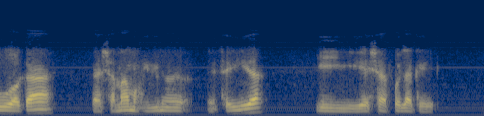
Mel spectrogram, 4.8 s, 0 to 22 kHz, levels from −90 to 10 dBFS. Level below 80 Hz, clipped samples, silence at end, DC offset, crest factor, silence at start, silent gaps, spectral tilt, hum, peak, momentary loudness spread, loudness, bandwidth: -70 dBFS; under 0.1%; 0.5 s; under 0.1%; 20 dB; 0 s; none; -7.5 dB/octave; 50 Hz at -60 dBFS; -2 dBFS; 14 LU; -22 LUFS; 4.4 kHz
